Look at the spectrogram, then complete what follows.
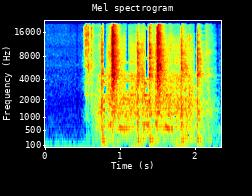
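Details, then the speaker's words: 1994 Yamaha Moto 4 350 ATV, sold as having a blown engine, cranked with the spark plug out: soft, uneven puffs from the plug hole that blow a finger off it; compression present but weak. "Yeah, we got some compression. Blew my finger out of the spark plug hole. There's not a lot there, but there's some there."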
